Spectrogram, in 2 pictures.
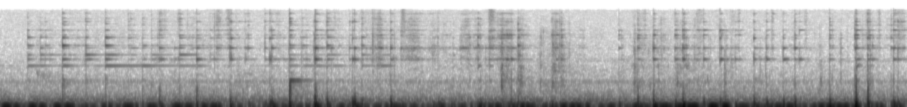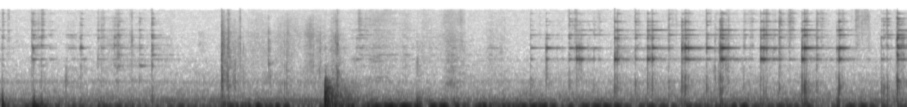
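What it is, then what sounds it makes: Ceramic plate. A small, empty blue glazed ceramic plate with a gold rim is held and tapped by fingertips and nails, giving quick, dense clinking taps with bright, short ringing overtones over a steady low hum. The taps come in rapid irregular bursts and thin out briefly near the middle.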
